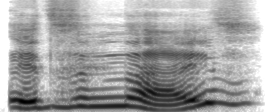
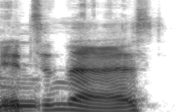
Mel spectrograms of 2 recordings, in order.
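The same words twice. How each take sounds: First: High, slow, loud Borat drawl; Borat accent. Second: High, loud Borat impression; Borat accent. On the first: Retold or imitated. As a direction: stretch it out like Borat. Echoing Borat catchphrase. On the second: Imitating Borat catchphrase.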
